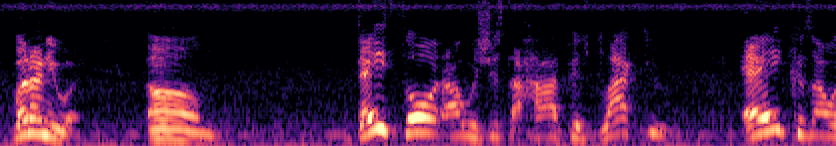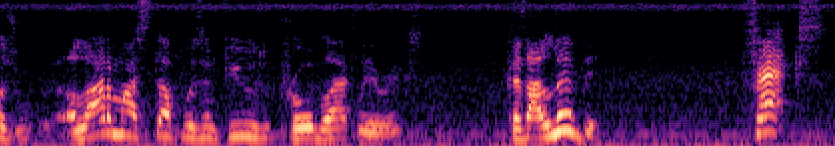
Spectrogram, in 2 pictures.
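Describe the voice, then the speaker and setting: A man in middle age with an unusually high-pitched voice chats through stories of his rap career. His phrasing is loose, slangy and profane, and he repeats lines for emphasis. There is faint ambient noise in the background. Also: a bit bright, poor audio. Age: middle-aged. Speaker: rapper telling career stories. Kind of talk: casual storytelling chat.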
